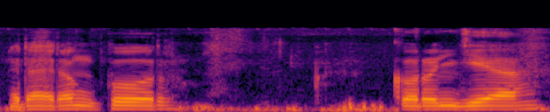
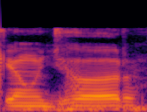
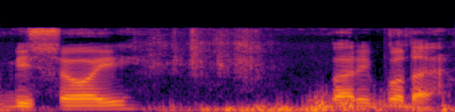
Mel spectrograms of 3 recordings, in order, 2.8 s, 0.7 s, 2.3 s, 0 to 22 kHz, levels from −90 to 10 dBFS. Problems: none marked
